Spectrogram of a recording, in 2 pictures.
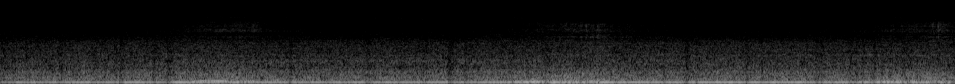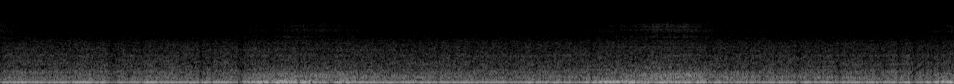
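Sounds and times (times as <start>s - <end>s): man snoring: 1.7s - 2.8s, 5.1s - 6.3s, 8.6s - 9.7s, 11.9s - 13.2s, 15.4s - 17.2s, 18.8s - 19.0s.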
